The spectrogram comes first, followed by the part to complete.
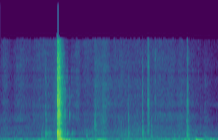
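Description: A single sharp knock inside a truck's cab about half a second in, with a faint click near the end.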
